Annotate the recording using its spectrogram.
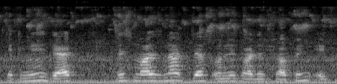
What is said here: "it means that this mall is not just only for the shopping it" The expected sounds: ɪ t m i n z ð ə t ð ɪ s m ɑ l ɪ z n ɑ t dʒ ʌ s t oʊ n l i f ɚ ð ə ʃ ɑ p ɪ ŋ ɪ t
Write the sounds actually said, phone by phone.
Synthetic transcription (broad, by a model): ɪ t m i n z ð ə t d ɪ s m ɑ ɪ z n ɑ t dʒ ʌ s t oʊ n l i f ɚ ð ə ʃ ɑ p ɪ ŋ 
